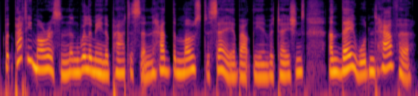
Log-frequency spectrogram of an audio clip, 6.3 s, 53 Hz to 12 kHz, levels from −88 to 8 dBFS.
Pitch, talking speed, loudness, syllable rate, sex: 210 Hz, 180 wpm, -19 LUFS, 5.4 syllables/s, female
